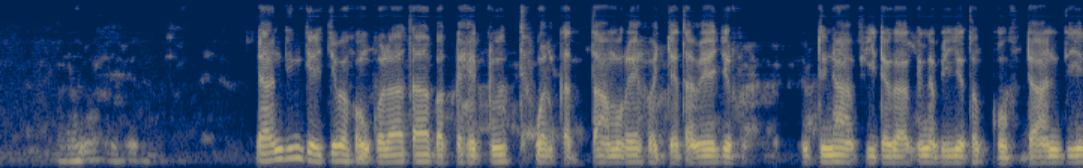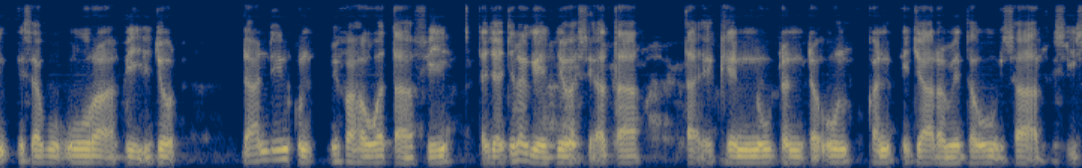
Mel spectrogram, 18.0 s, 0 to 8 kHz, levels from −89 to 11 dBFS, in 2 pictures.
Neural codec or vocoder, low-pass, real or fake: codec, 16 kHz, 16 kbps, FunCodec, trained on LibriTTS, 50 frames a second; 7.2 kHz; fake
